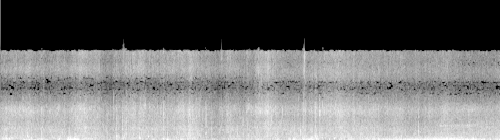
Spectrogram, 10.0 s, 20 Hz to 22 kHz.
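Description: Wind buffeting the phone's microphone over water rushing past the hulls of a Nacra 20 beach catamaran under sail, with a short louder bump about a second and a half in.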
